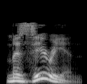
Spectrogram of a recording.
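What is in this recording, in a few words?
"mezereon", British English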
